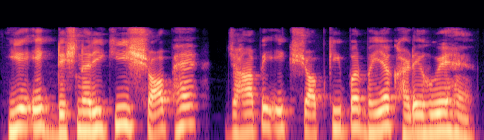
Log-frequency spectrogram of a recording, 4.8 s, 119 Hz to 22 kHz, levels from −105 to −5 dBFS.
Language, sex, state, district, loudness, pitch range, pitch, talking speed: Hindi, male, Uttar Pradesh, Lalitpur, -15 LUFS, 160-190 Hz, 175 Hz, 175 wpm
